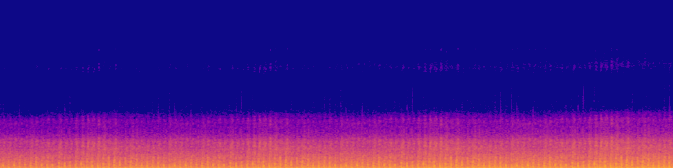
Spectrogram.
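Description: A helicopter's engine hums steadily.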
